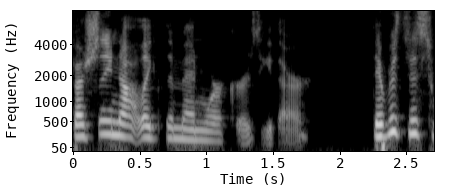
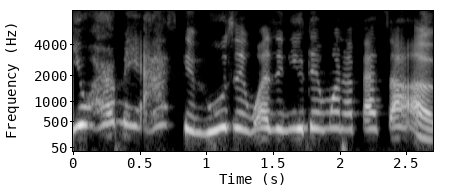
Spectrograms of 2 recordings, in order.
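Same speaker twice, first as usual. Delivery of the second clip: mock furious, high, angry screaming; 10 semitones higher, 4 dB louder than usual. Retelling the other girl screaming back while eating: imitating someone screaming. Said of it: "screaming at this girl".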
